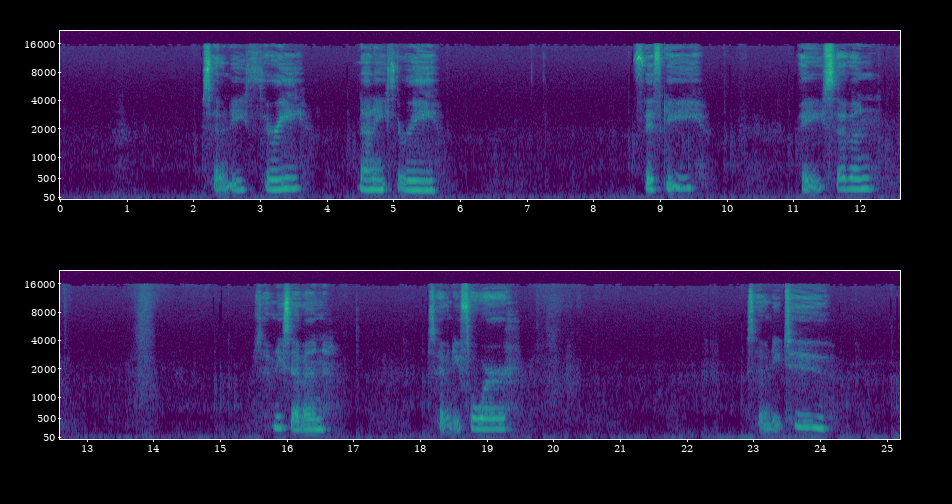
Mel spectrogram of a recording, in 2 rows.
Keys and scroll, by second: 2.1 7, 3.1 3, 3.7 Return, 4.4 9, 5.1 3, 5.6 Return, 8.6 5, 9.4 0, 10.1 Return, 11.0 8, 11.5 7, 12.4 Return, 15.0 7, 15.2 7, 16.6 Return, 18.1 7, 18.7 4, 19.3 Return, 22.9 7, 23.6 2, 24.4 Return, 25.1 8.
